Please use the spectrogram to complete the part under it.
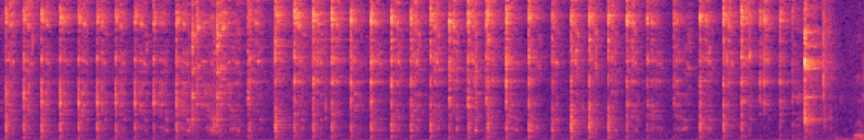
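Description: Egg yolk and cream whisked in a bowl for a rich pie filling, a fast steady run of metallic clinks and taps against the bowl, close and lively, with no talk.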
